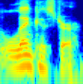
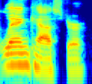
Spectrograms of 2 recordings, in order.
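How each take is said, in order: First: The name is pronounced the way locals say it. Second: The name is pronounced the way outsiders say it. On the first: This is how people who live there say it. "in Lancaster, they call it Lancaster" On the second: This is how people from elsewhere say it. "The rest of the world calls it Lancaster"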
